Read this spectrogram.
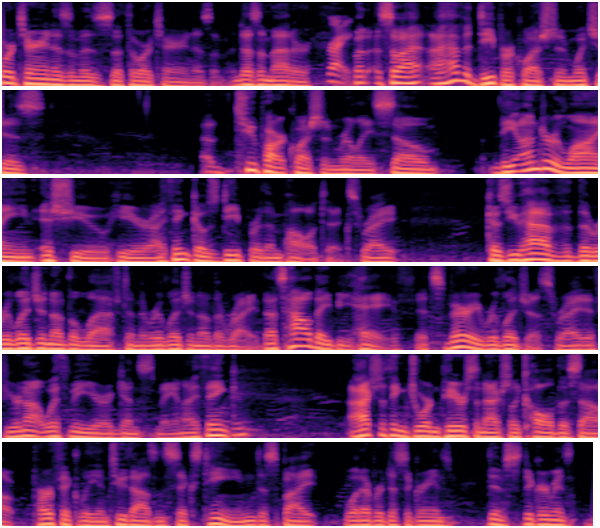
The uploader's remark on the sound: Live from FreedomFest in Memphis, TN!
